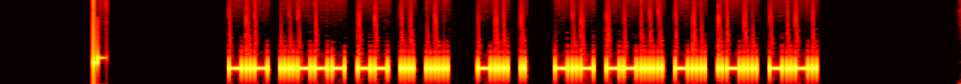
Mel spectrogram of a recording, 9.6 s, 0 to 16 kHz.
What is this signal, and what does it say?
Morse code, heard as a keyed tone, about 27 wpm, 700 Hz. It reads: K2MIS DE K7DLC
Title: USA Callsign DE Callsign - 5 Characters - 28wpm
